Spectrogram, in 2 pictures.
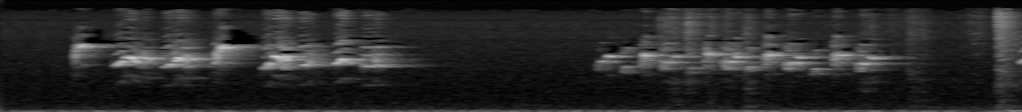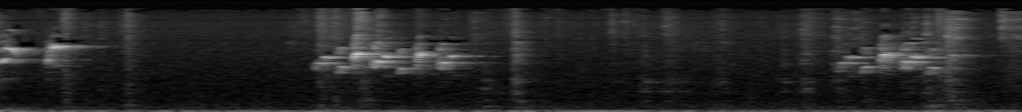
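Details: Caged white-eared bulbul singing short bursts of bright, bubbly, warbled phrases, about five in ten seconds with brief pauses between, over faint low background hum.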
